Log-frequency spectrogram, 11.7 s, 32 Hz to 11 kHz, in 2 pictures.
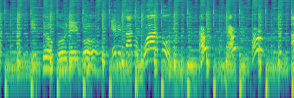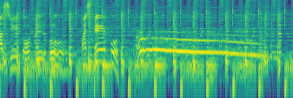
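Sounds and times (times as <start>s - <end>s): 
steady rhythmic thumping: 0.2s - 11.7s
speech: 0.8s - 1.7s, 5.9s - 9.2s
dog howling in a long sinking note: 4.0s - 5.4s, 8.6s - 11.6s.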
